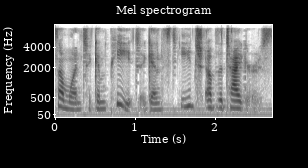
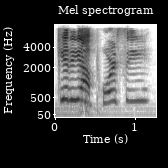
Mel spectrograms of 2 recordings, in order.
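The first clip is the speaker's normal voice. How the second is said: much higher, loud gleeful yell; 12 semitones higher, 11 dB louder than usual. Acted. Hare to the tiger under him, a high gleeful yell. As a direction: whoop it like riding a horse. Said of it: "he kicked the tiger hard and yelled".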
